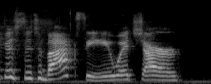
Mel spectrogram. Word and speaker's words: tabaxi: the tabaxi, which are Which there are weird ways to pronounce that, like the Yeah. tabashi. I think it depends on if you decide to go with a hard or a soft X sound.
